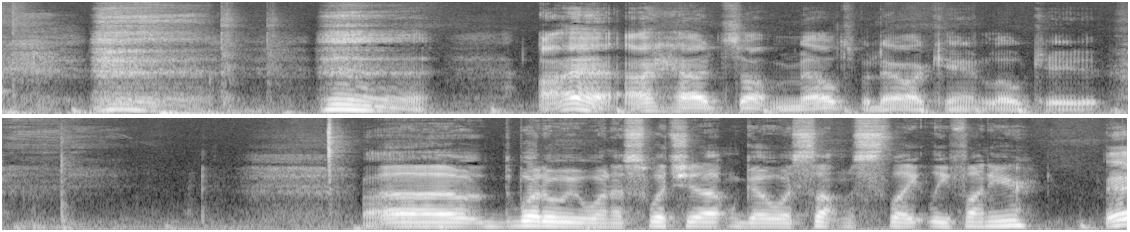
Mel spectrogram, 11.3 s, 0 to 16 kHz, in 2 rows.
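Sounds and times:
heavy raspy breathing in the background: 0:00.0 - 0:02.7, 0:05.6 - 0:07.5
speech: 0:01.6 - 0:05.7, 0:07.4 - 0:11.2.

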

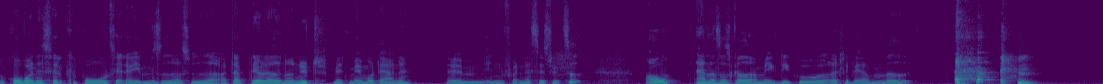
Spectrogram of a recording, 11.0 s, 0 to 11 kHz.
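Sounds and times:
speech: 0:00.0 - 0:10.4
harsh coughs: 0:09.6 - 0:10.5.

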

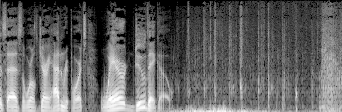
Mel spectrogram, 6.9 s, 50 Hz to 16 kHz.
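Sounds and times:
speech: 0:00.0 - 0:03.5
horses' hooves clip-clopping as they are led to stalls at a riding school outside Barcelona: 0:03.5 - 0:06.8.

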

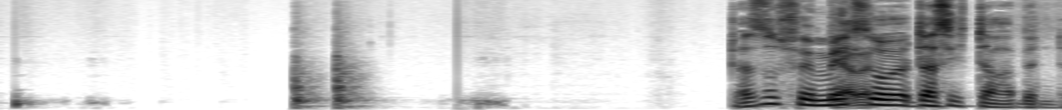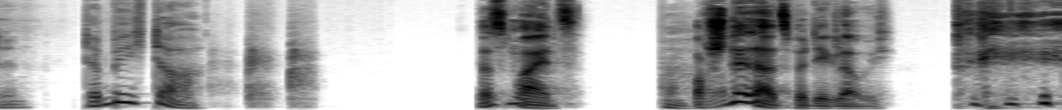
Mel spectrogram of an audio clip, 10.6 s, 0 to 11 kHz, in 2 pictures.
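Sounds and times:
sharp knocks on a hard surface: 0:01.5 - 0:01.9, 0:06.5 - 0:06.9
speech: 0:03.7 - 0:06.4, 0:07.7 - 0:10.6
laughter: 0:10.1 - 0:10.6.

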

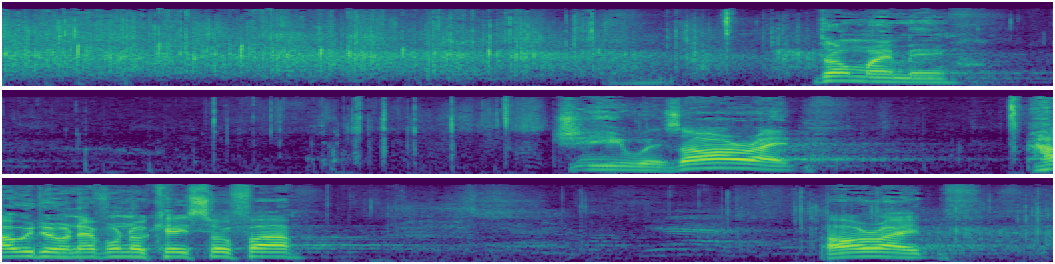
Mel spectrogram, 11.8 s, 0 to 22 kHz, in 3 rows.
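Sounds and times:
crowd clapping and applauding: 0:00.0 - 0:03.6, 0:10.9 - 0:11.8
speech: 0:03.0 - 0:03.7, 0:06.0 - 0:07.1, 0:07.8 - 0:09.1, 0:11.0 - 0:11.6.

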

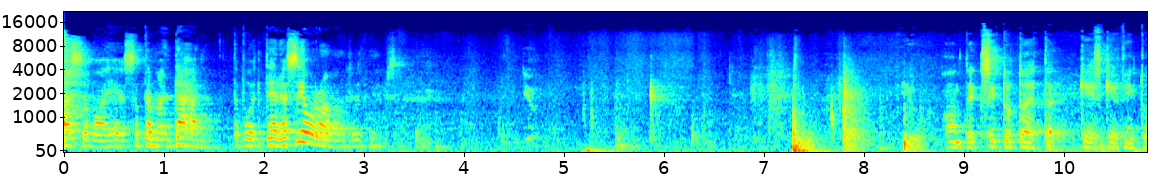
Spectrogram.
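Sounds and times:
speech: 0:00.0 - 0:03.7, 0:08.8 - 0:10.8
door shutting with a solid thud: 0:07.2 - 0:08.1.

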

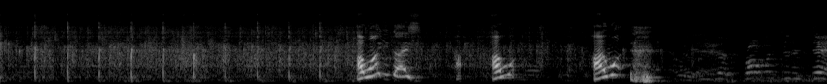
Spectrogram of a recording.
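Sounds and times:
crowd applauding steadily: 0:00.0 - 0:07.1
speech: 0:03.6 - 0:05.3, 0:06.0 - 0:06.6.

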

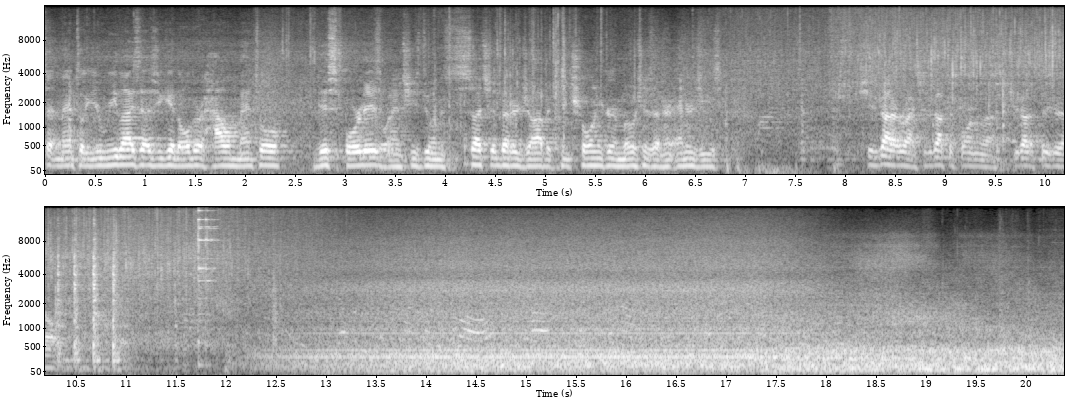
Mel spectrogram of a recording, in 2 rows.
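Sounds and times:
speech: 0:00.0 - 0:07.0, 0:08.2 - 0:10.9
aircraft engine roar in flight on a sightseeing tour to the Grand Canyon: 0:12.2 - 0:20.3.

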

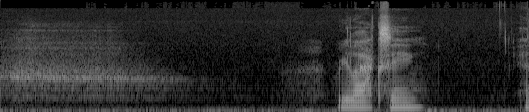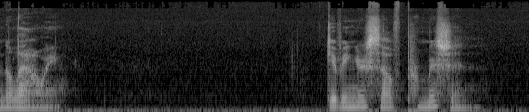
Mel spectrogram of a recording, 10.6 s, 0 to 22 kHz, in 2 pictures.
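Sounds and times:
slow deep breathing: 0:00.0 - 0:02.1, 0:02.8 - 0:03.3
speech: 0:03.4 - 0:04.3, 0:05.2 - 0:06.0, 0:08.6 - 0:10.2.

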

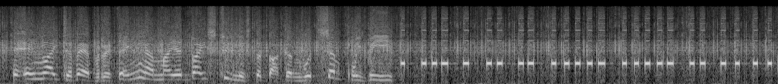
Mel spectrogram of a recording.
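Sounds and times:
faint static hiss: 0:00.0 - 0:07.7
speech: 0:00.2 - 0:04.1
Morse code beeps in a single high tone: 0:04.0 - 0:07.7.

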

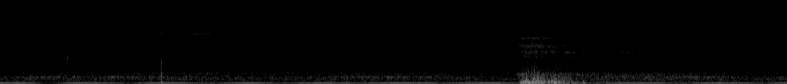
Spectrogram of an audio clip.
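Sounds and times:
steady low hiss: 0:00.0 - 0:07.8
airy exhale after a deep breath: 0:05.2 - 0:06.6.

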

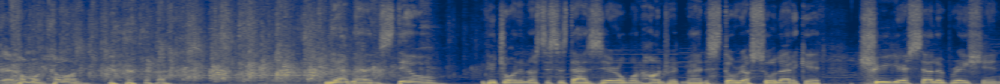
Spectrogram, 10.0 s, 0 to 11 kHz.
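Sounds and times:
speech: 0:00.0 - 0:01.9, 0:03.2 - 0:09.9
crowd applauding: 0:00.0 - 0:05.3
laughter: 0:00.8 - 0:02.1.

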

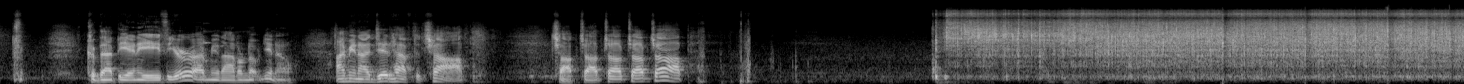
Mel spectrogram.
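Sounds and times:
speech: 0:00.9 - 0:04.9, 0:05.5 - 0:07.1
tofu frying in a pan: 0:09.4 - 0:14.6.

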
